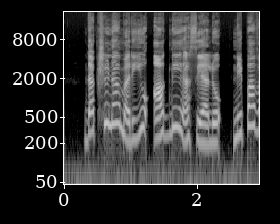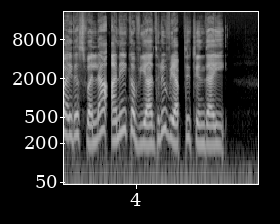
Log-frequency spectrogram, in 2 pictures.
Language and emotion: Telugu, neutral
